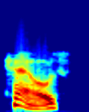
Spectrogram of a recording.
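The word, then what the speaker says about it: Coues: Yeah, the way I understand it, it's named after Elliott cows, pronounced like the other animal. However, anybody that is hunting them seriously calls them coos deer. – Okay. – More like COOS, basically.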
